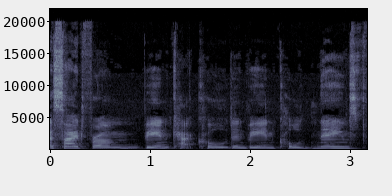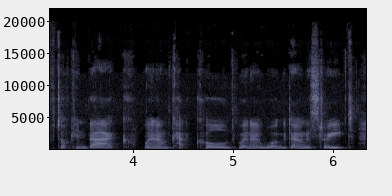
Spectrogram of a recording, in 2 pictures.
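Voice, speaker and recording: With a Polish accent, a woman speaks in a monotone, flat intonation at medium pitch. Her pace is moderate. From Poland, Szczecin. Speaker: tattoo artist and illustrator. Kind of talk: prepared personal statement.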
